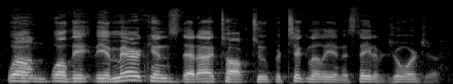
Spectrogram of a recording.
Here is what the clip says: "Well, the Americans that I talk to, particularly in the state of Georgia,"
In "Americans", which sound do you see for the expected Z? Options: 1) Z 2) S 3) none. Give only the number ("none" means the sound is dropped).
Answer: 1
